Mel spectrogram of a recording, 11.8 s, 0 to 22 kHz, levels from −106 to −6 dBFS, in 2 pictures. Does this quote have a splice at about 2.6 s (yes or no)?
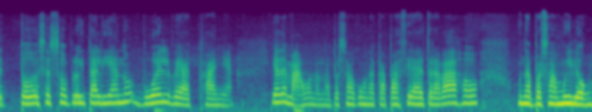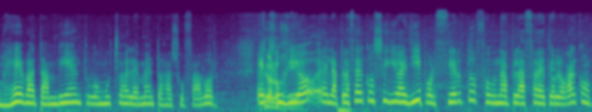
no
